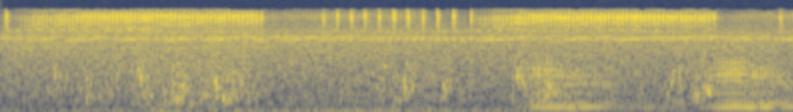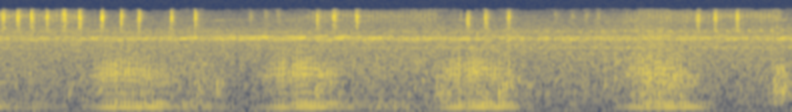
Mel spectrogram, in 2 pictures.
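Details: Lake chorus with an American bullfrog giving a run of low, throbbing croaks, roughly one a second. High insect trilling comes in pulsed bursts throughout, and a low hum sits underneath.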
